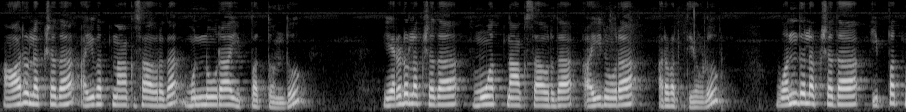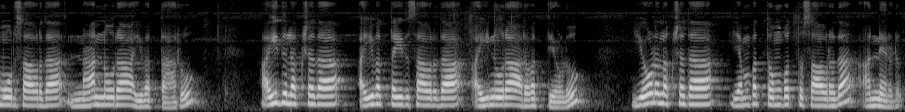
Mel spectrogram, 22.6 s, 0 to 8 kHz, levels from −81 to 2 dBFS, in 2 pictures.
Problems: none marked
